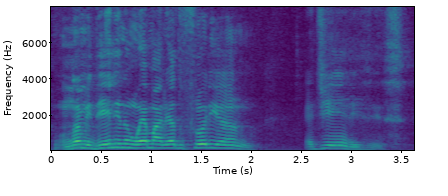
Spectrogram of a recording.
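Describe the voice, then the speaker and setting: Male language teacher from Brazil, high voice, classroom lecture, drills pronunciation by repetition. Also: sing-song, warm tone. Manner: explains slowly, repeats words, asks students to repeat. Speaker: Spanish teacher.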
